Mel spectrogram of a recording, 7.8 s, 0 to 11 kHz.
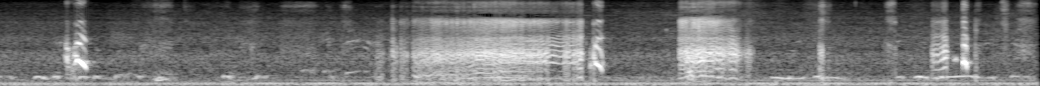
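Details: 1-month-old infant hiccuping: brief sharp hiccup sounds every few seconds, with soft fussing and quiet room noise.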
